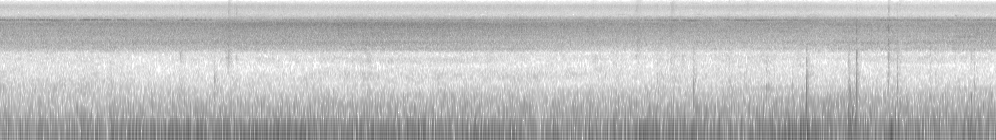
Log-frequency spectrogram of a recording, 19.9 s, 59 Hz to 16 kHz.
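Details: Cicadas in an August 2023 vegetable garden, a dense steady shrill buzz running unbroken through the whole stretch with a faint shimmer on top, low rumble of distant traffic underneath and occasional soft clicks of movement.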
